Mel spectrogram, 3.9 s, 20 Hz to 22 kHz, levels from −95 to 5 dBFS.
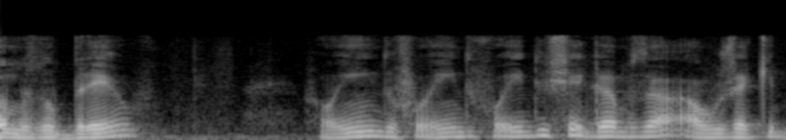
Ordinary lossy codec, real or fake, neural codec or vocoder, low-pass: none; real; none; none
